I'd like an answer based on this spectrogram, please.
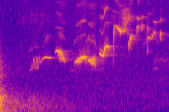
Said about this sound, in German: Das war die Amsel.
